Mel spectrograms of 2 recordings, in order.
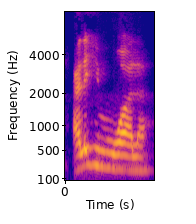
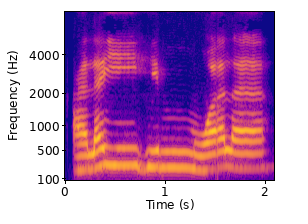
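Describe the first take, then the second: First: The m sound is dropped and merged into w. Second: The m sound is fully pronounced before w. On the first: The speaker calls it wrong. "Mimnya tidak terbaca" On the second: The speaker calls it right. "Tapi cara membacanya"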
